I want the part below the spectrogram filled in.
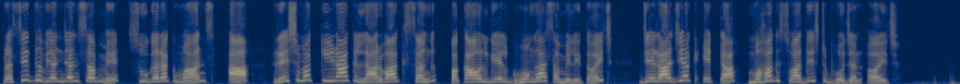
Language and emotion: Maithili, neutral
